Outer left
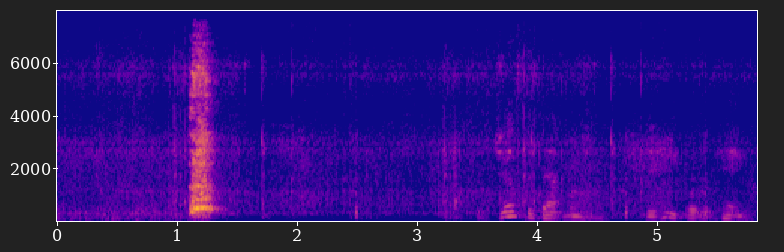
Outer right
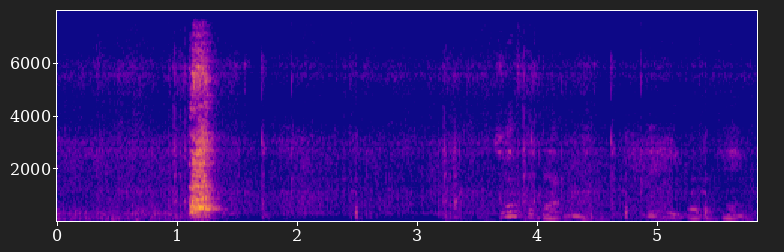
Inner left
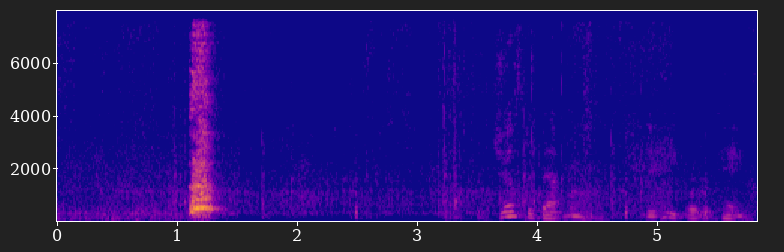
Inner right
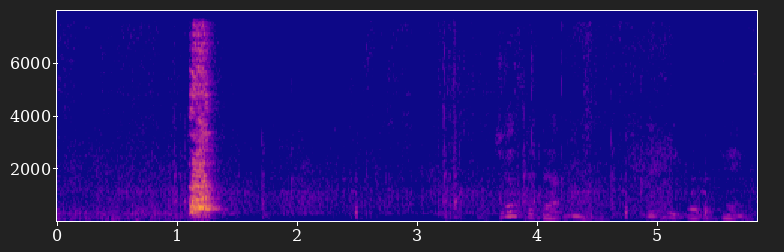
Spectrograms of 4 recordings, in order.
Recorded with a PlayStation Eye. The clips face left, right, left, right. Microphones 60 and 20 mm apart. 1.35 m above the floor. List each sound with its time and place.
1.1 s a dog barking: 10° right (ahead or behind), 1.2 m
3.5 s a man speaking: 55° left (ahead or behind), 0.7 m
